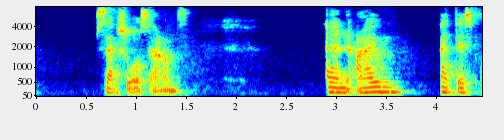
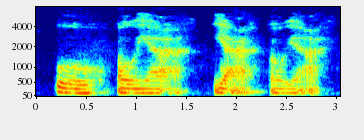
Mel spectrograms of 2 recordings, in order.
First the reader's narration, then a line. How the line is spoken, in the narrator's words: started making like moaning sounds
